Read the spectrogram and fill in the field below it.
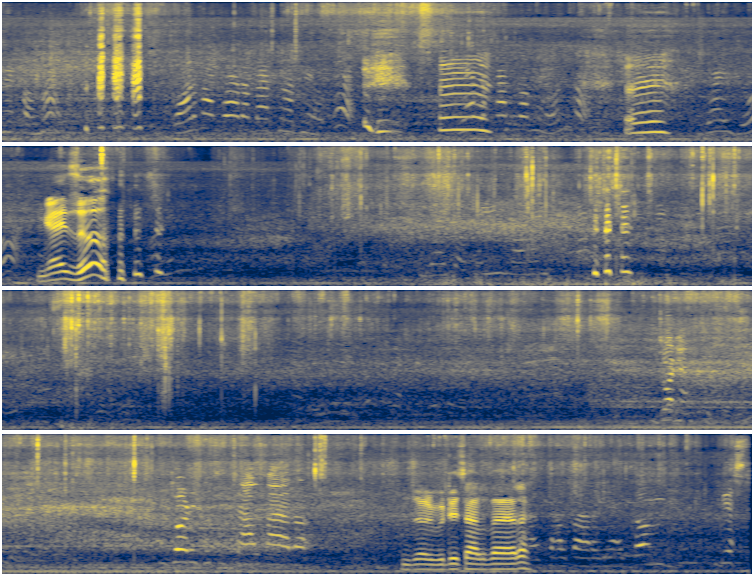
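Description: Dry leaves and twigs rustle and snap as hands pick through bushes.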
